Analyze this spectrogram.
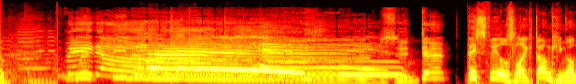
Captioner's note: Group cheering and clapping for Bdubs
